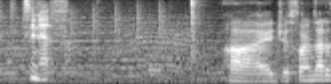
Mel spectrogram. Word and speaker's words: Cinaeth: I've been pronouncing it the way that you said it. He was putting his pronunciation in chat and I completely ignored it. Cinaeth. It's like Cinaeth, but softer, I guess.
